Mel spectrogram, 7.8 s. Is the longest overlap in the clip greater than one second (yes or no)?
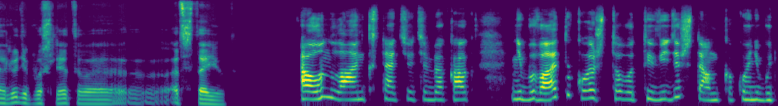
no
